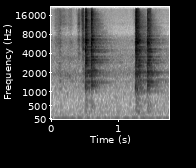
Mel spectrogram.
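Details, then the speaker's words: Jeep XJ, engine area during harmonic balancer replacement: two pairs of light high metallic tings, like fan blades touching metal; owner thinks some fan blades hit as the fan sits very close; ting. "so obviously uh the fan is real close i think some of the blades actually do hit it okay maybe not oh there we go"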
